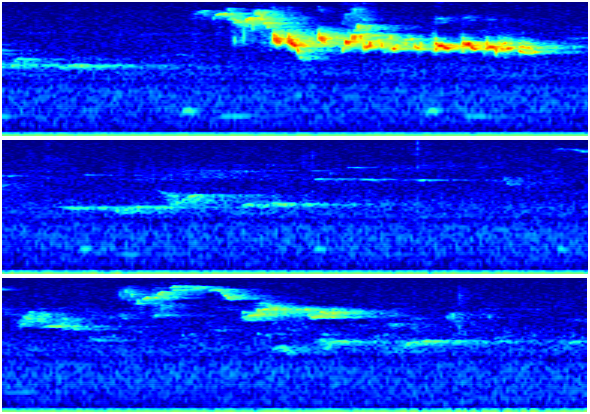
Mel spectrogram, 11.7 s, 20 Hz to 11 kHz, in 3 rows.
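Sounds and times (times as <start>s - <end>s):
European robin trilling song: 0.0s - 11.6s.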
